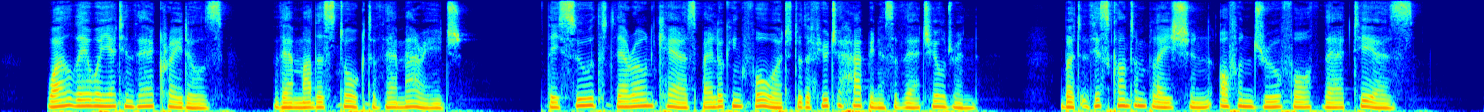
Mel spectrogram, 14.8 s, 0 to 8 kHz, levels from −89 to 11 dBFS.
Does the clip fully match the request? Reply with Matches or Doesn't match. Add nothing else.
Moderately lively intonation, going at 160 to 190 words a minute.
Doesn't match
